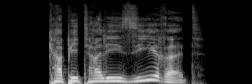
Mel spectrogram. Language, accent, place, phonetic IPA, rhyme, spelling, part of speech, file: German, Germany, Berlin, [kapitaliˈziːʁət], -iːʁət, kapitalisieret, verb, De-kapitalisieret.ogg
- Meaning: second-person plural subjunctive I of kapitalisieren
